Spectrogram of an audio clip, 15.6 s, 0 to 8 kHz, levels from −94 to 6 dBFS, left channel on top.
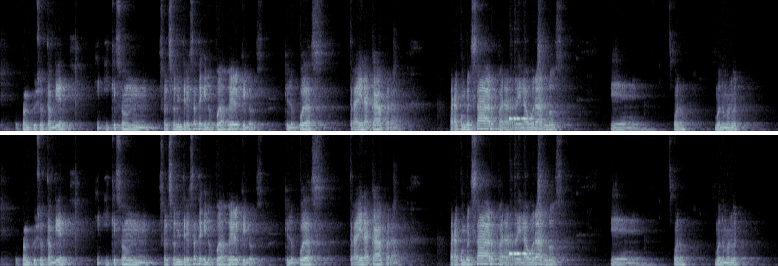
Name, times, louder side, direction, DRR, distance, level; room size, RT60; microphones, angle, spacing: voice 1, 0.3-1.5 1.9-5.2 5.7-6.6 7.0-8.0 9.0-11.2 12.2-13.0 13.5-13.8 14.3-14.7, right 1 dB, ahead, 3 dB, 1.1 m, -25 dB
15.5 x 11.0 x 6.9 m, 1.2 s
head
